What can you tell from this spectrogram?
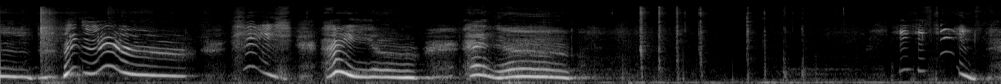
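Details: Black and silver Miniature Schnauzer named Shayna at home in Cape Town, South Africa, happy to have dad back from a business trip, recorded on a Samsung Galaxy S23 Ultra; rising, wavering whines and yodel-like howls in bursts, with a man's voice greeting her.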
